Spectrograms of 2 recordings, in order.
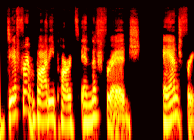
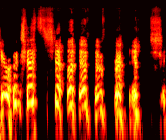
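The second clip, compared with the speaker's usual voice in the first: high laughing delivery; laughing pun; 9 semitones higher than usual. Real, not acted. Owning the accidental pun with a laugh. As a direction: giggle through the pun. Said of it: "was that a joke".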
